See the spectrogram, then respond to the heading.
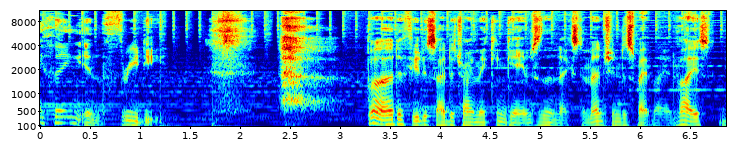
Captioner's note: inhale exhale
